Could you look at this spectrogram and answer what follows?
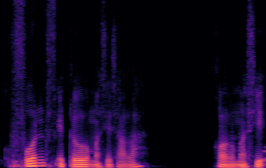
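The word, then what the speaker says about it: fünf: Jadi kalau misalnya angka 5 bagaimana bacanya? Ee ada i-nya di depan funf ya. Kalau yang baru belajar boleh terdengar dua huruf dulu ya. Funf. Funf. Cuman aslinya sih harusnya satu kali suara aja ya.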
